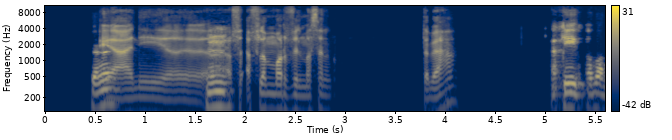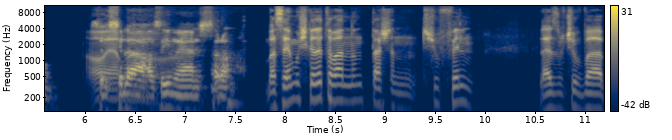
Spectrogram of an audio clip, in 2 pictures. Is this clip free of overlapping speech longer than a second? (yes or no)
yes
